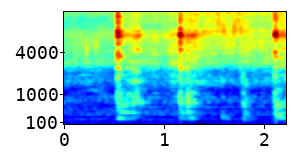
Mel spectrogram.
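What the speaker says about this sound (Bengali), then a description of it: "সব কিছুকে আবারও বেশ ভালোভাবে মিক্স করে নিচ্ছি।" Spoon stirring shrimp gravy with spices and ripe tomatoes in a pan: three distinct scraping strokes over a low, close sizzle.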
